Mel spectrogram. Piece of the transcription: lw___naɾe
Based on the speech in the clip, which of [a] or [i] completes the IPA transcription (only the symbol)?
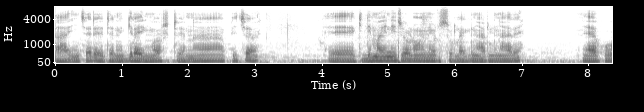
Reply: i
